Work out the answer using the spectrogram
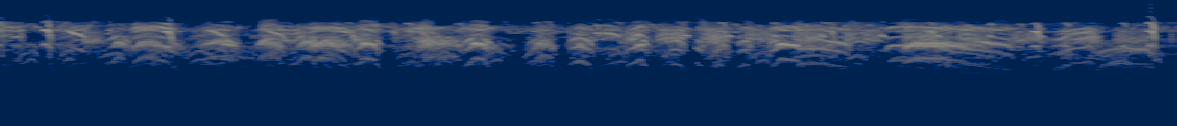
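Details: Sandwich terns calling in a dense group: many harsh, grating, overlapping rasping calls and squawks run without a break, forming a continuous noisy chorus.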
